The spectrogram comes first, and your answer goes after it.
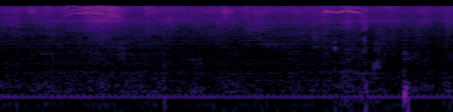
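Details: Pet cat Ping-Ping lies resting indoors in a small room, giving a soft, steady, low purr that drones on without a break, with a faint click near the end and quiet room noise.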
